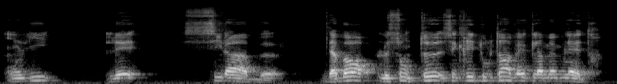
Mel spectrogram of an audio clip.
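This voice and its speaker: A man teaching a reading lesson to young children, sounding out syllables slowly and clearly. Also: a little high, a little mellow.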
